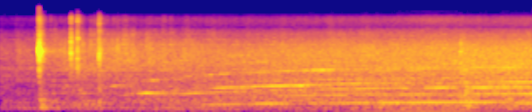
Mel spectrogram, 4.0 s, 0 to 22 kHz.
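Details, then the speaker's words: Datsun 240Z with an RB20DET swap, newly wired: the ignition is switched on and there are a few relay clicks, then the transmission cooler fan spins up with a soft whir rising steadily in pitch and settles into a smooth, normal run. "so when i kick the ignition on fan should turn for uh trans fan should come on so let's wait for that"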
